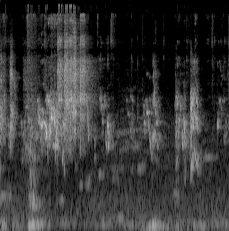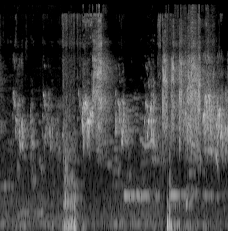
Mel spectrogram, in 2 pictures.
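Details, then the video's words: Many birds chatter at sunset on a summer evening, making rasping squawks and sharp chirps in overlapping bursts. A few low thuds and a brief clear tone appear between the calls. "Evening Birds Chirping Sounds Effect | Summer Birds Singing at Sunset"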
